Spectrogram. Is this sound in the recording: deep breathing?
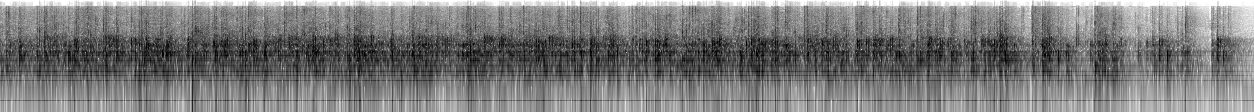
no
